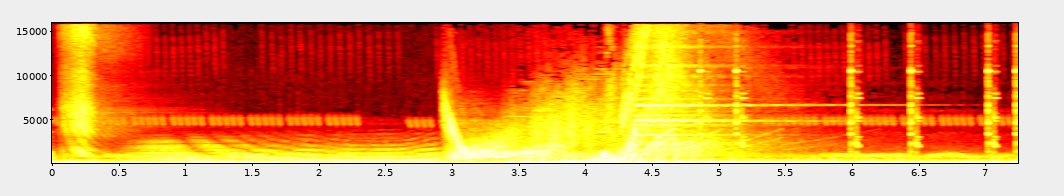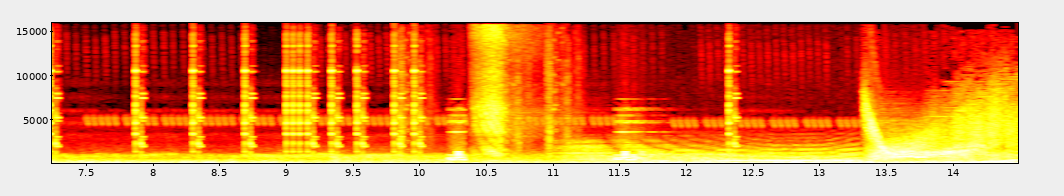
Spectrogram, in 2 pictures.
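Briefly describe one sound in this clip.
A magic spell hums and builds up with a low rumble.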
